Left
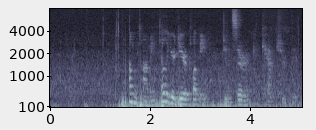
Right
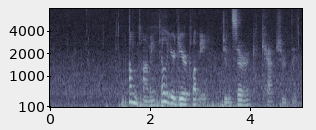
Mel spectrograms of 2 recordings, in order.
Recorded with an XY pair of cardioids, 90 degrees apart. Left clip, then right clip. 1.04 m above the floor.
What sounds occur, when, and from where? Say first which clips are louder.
1.6 s a man speaking: right 3 dB; 35° right, 1.5 m
3.5 s a man speaking: right 3 dB; 45° right, 1.5 m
